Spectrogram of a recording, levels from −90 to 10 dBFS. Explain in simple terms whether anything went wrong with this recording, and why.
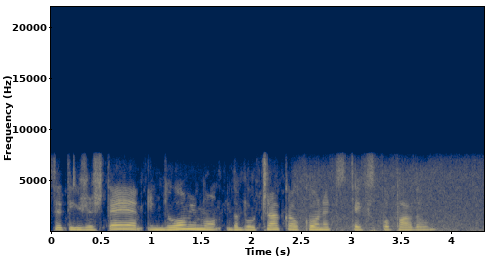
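Two things went wrong here. For the first couple of seconds, from the start to about 2.41 s, just before "konec teh", there's overdone noise removal. A noise reduction step was pushed too hard, so it squashed not only the room noise but also the quieter bits of the voice. That's why the background drops to an odd near-silence with little twinkly specks. After that point the room noise comes back as a normal low background.

The whole clip also went through the AMR wideband (HD Voice) codec, the kind used for phone calls. It rebuilds the voice from a simplified model instead of keeping the actual sound, and the rough, raspy grain you hear all the way through fits one of its lowest quality settings. The top end is cut off too, with nothing above about 7.5 kHz, which gives the voice that dull, phone-like ceiling.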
